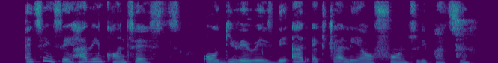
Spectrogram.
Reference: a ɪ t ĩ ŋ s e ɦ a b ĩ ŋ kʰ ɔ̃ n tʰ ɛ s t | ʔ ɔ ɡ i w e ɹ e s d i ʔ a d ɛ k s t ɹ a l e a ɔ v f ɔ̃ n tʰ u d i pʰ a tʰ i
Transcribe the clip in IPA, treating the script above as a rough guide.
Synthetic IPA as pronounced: a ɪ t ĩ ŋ s e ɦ a v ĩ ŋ kʰ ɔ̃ n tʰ ɛ s t | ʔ ɔ ɡ i v e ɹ e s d e ʔ a d ɛ k s t ɹ a l e a ɔ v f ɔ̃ n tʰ u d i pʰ a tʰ i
